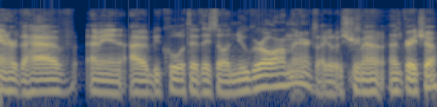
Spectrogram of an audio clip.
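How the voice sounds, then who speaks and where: With an American accent, a man with a fairly low pitch speaks at a very fast pace with ordinary pitch variation against a quiet background. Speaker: baseball podcast host. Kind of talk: casual chat.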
